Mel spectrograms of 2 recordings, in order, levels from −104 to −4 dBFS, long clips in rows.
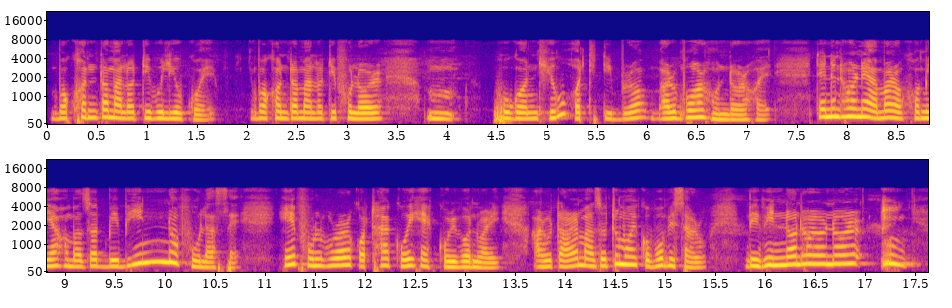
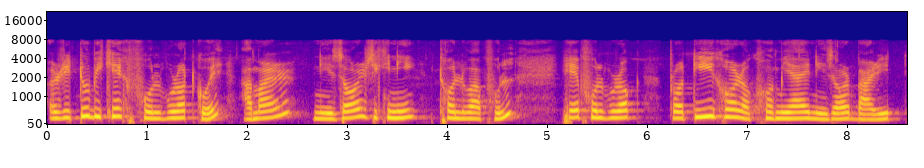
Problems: constant background noise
